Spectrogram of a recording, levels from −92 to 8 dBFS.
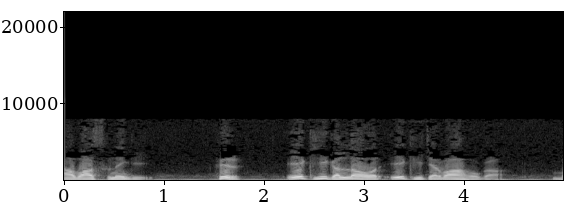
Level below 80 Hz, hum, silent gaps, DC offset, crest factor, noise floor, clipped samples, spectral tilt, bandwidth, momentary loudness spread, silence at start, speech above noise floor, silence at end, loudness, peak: -52 dBFS; none; none; under 0.1%; 14 dB; -43 dBFS; under 0.1%; -10.5 dB/octave; 7 kHz; 14 LU; 0 s; 28 dB; 0 s; -16 LUFS; -2 dBFS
